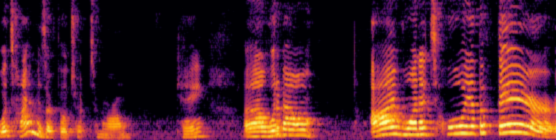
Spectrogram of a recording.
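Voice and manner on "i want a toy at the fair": eager, loud, very slow, "fair" stretched out. Teaching punctuation, the speaker demonstrates a sentence, sounding excited. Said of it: "I'm sounding excited".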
